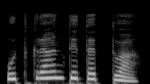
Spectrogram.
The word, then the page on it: ಉತ್ಕ್ರಾಂತಿತತ್ತ್ವ: utkrāntitattva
